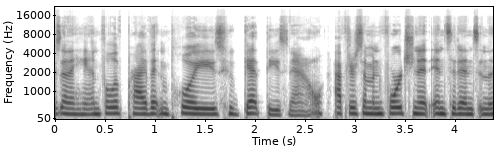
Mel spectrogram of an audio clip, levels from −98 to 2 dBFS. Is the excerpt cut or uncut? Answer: cut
